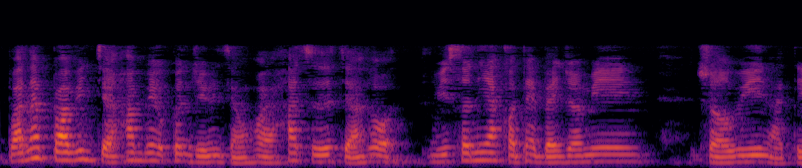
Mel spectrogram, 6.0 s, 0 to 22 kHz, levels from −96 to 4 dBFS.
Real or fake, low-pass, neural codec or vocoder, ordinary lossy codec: real; 7.2 kHz; none; none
